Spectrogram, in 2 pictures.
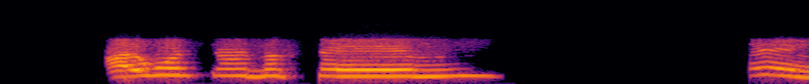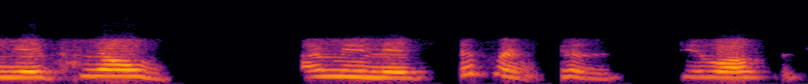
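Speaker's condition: Cerebral palsy; amputee

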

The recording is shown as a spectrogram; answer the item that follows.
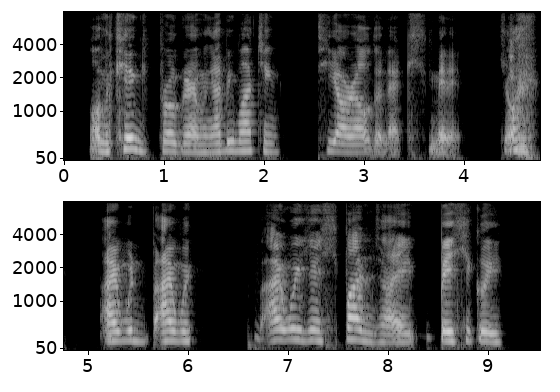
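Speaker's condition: Cerebral palsy, spastic quadriplegia

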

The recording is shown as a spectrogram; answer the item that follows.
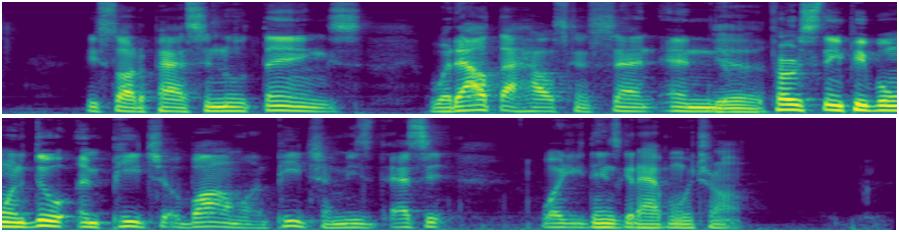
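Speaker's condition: No condition

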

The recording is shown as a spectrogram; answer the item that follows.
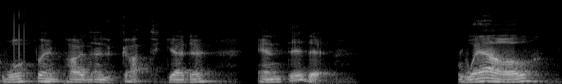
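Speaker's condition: Cerebral palsy; viewer asked why talking like that

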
